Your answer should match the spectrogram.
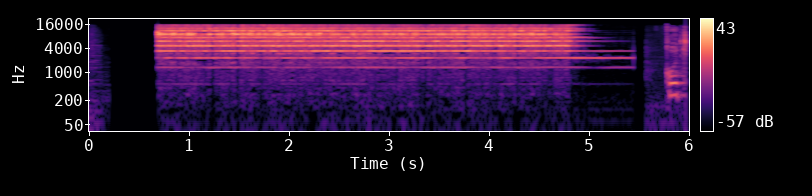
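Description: Electric school bell ringing steadily for about four seconds, then cutting off.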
